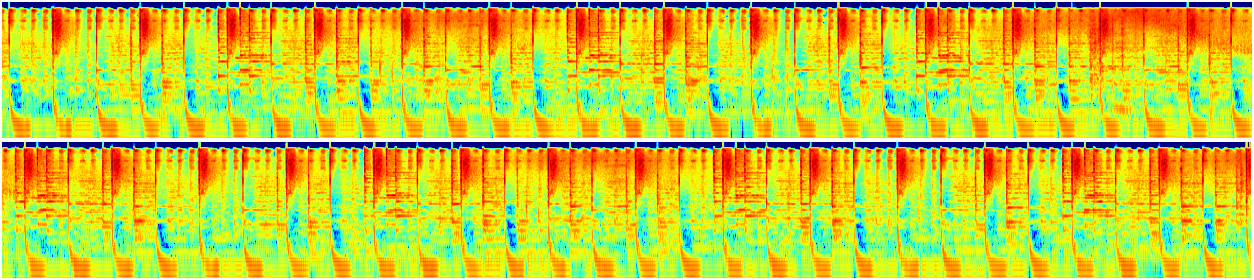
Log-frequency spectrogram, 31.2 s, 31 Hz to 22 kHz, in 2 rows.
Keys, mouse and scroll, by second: 6.0-23.8 drag, 28.4 click.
